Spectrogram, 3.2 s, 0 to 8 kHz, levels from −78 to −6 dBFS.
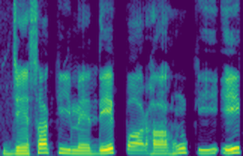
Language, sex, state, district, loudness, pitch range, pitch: Hindi, male, Madhya Pradesh, Katni, -16 LUFS, 155-195 Hz, 170 Hz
